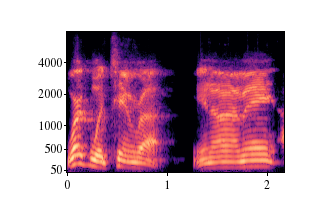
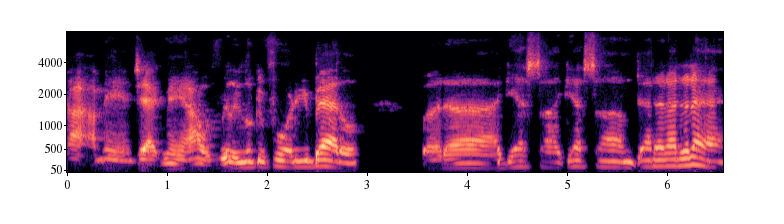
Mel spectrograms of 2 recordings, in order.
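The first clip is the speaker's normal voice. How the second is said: mock meek soft tone, lower, quieter; 4 semitones lower, 7 dB quieter than usual. Imitating the other speaker's past words: imitating someone sounding soft. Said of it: "you was soft as hell".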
